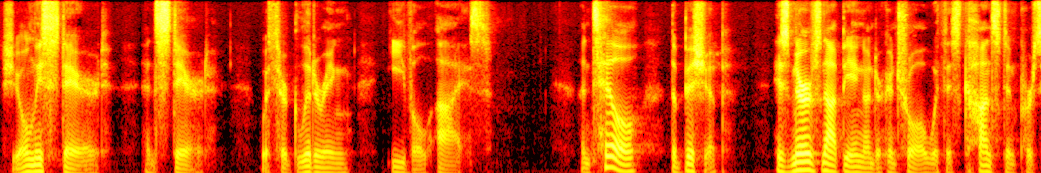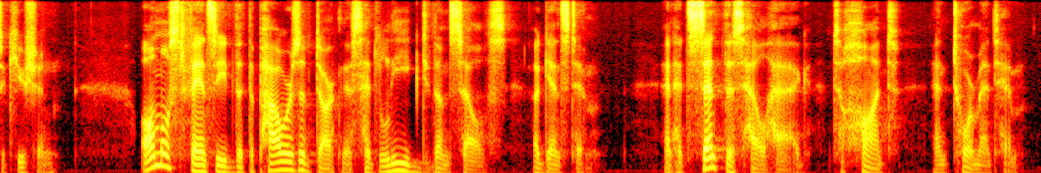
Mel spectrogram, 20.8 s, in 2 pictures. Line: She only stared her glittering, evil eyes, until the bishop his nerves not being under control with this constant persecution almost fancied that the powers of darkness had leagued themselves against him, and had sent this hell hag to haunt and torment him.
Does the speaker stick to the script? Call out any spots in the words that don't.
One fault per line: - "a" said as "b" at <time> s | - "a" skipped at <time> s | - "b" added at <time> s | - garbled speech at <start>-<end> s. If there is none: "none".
- "and stared with" added at 1.4 s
